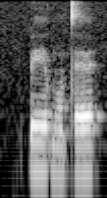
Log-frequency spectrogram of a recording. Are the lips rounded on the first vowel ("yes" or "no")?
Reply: no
